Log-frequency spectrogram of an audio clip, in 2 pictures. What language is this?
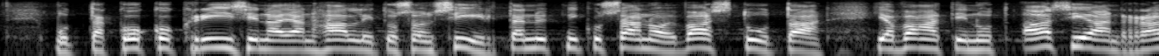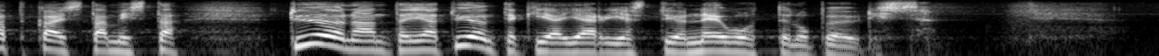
Finnish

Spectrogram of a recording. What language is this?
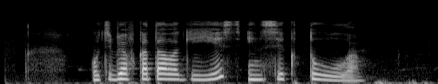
Russian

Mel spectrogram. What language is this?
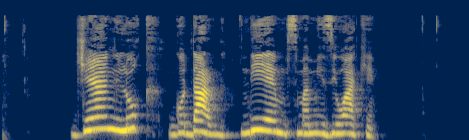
Swahili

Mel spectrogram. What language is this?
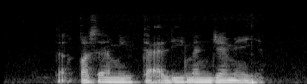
Arabic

